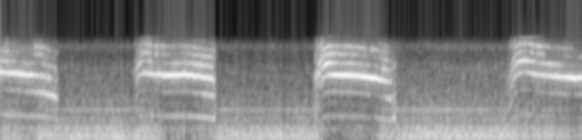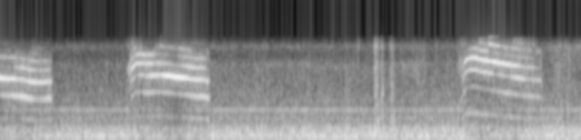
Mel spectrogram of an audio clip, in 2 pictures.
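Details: Domestic cat meowing during a car ride on the way to a school pickup: six loud, drawn-out, harmonic meows about every two to three seconds, over a steady low vehicle hum.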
